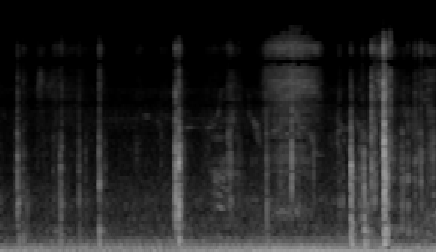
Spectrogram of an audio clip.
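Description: Giant plastic surprise eggs being handled and pried apart: scattered sharp plastic clicks and knocks, the loudest near the end, with a short hiss a little past the middle. A steady low hum runs underneath.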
